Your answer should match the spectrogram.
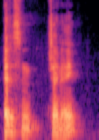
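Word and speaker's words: Allison Janney: Und diese Mutter wird äh, in dem Fall dargestellt von Alison Janney.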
